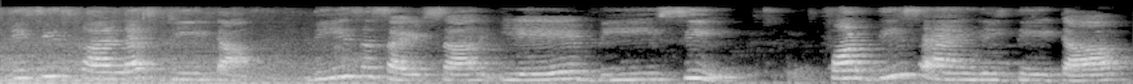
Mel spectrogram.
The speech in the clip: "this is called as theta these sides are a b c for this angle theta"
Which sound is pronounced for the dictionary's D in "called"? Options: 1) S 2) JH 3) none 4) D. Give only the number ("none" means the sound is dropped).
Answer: 3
